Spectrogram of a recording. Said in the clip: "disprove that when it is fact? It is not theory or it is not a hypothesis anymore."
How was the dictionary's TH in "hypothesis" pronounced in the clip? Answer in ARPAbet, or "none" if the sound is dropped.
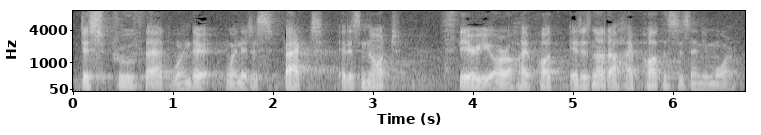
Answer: TH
